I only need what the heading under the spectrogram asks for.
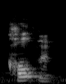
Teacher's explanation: just no T barely an L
